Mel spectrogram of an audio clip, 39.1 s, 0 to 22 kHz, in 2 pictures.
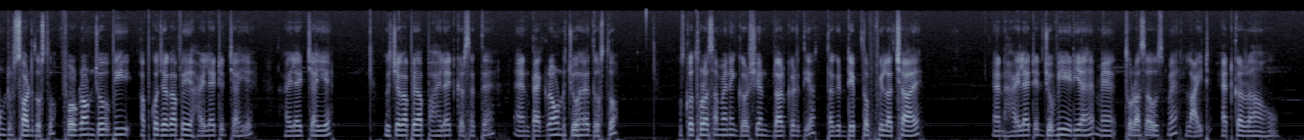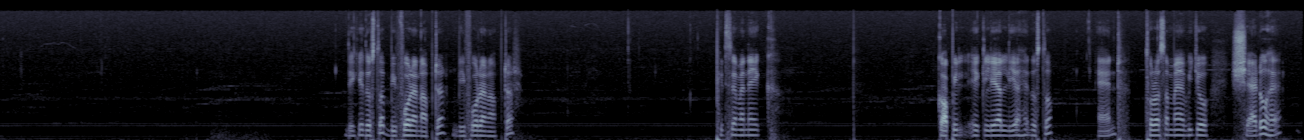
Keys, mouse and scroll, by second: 5.6 [, 6.9 [, 7.5 ], 10.0 [, 10.7 [, 12.1 ], 13.9 [, 14.9 ], 15.5 ], 16.0 ], 19.2 [, 19.9 [, 20.5 ctrl+z, 29.0 right click, 30.8 z, 33.8 b, 34.3 [, 35.6 right click, 37.6 [.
